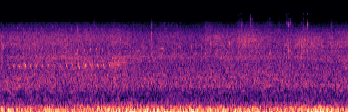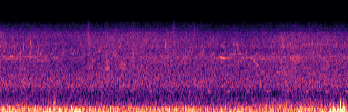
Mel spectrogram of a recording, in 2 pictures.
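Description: Wind blusters steadily against the microphone outdoors.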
